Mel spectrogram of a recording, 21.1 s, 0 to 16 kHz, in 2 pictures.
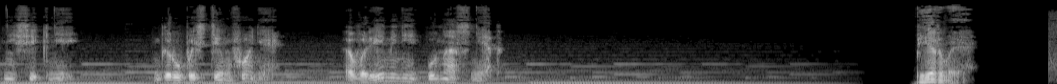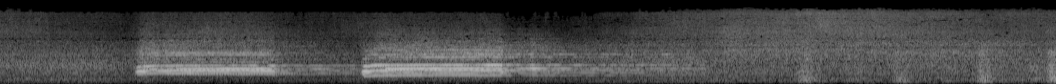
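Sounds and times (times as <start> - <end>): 
speech: 0.0 - 0.8, 1.5 - 2.8, 3.4 - 5.1, 9.2 - 9.8
steam train hissing rumble pulling away from a platform: 10.5 - 21.1
steam locomotive whistle blasts: 11.9 - 18.3.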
